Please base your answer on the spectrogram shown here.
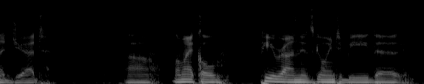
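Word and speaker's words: Perine: to pick up anything what's his last name p on p run but it's spelled p-e-r-i-n-e did you say peon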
